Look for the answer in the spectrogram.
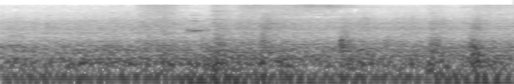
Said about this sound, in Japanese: お待たせいたしました。地鉄電車ご利用いただきまして誠にありがとうございます。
